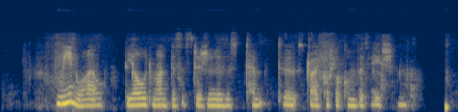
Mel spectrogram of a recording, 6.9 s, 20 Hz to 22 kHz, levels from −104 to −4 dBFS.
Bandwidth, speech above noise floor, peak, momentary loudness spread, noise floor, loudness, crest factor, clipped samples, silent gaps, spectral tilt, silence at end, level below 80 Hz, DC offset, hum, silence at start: 7.2 kHz; 43 dB; -10 dBFS; 14 LU; -70 dBFS; -28 LUFS; 18 dB; under 0.1%; 6.57-6.66 s; -8 dB/octave; 0.15 s; -64 dBFS; under 0.1%; none; 0.85 s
